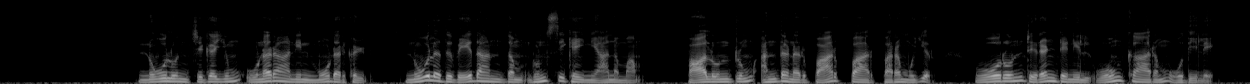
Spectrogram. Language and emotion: Tamil, neutral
